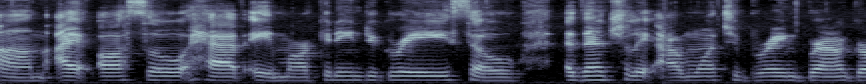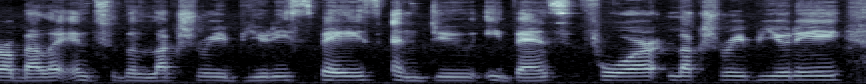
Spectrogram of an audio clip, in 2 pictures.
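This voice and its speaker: Over a silent background in a very clean recording, a woman speaks at a moderate pace. Her very deep, low voice has monotone, flat intonation. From Brooklyn, New York. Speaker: beauty YouTuber. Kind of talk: casual interview. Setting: live stream.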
